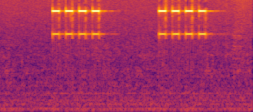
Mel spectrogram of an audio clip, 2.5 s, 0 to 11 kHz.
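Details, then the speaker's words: Digital oral thermometer held under the tongue during a demonstration medical-school physical exam: two bursts of four quick high beeps over low room noise, signalling the finished reading; sublingual temperature 36.6 °C. "you're going to take your temperature with this so just hold this underneath your tongue until it beeps okay"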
